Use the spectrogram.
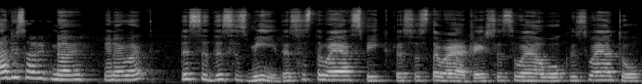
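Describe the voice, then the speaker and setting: A woman with a South African accent talks very fast, with hardly any pauses. Audible room echo surrounds her voice. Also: medium pitch for a woman, lively intonation. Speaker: advocate, mediator and keynote speaker. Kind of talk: podcast interview.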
